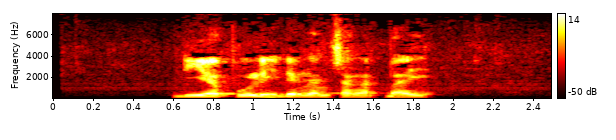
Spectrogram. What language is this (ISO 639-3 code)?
ind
